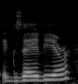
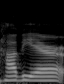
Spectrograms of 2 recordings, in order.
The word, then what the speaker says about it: Javier: But we might say Xavier. But I know you pronounce it Javier Rodriguez, and you can find him in San Antonio.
